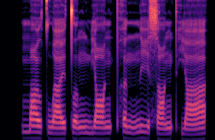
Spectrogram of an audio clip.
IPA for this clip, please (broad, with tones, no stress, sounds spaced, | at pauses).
m ɑ˥ ʊ̯ t̪ w a˧˥ ɪ̯ t̪ ɤ˧˥ ŋ m j ɑ˧˥ ŋ pʰ ə˥˧ n n̪ i˥˩ s ɑ˧˥ ŋ pʰ j ä˧˥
